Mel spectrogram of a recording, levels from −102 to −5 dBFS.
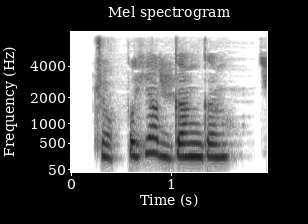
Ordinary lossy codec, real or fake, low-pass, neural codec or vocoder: AAC, 32 kbps; real; 7.2 kHz; none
